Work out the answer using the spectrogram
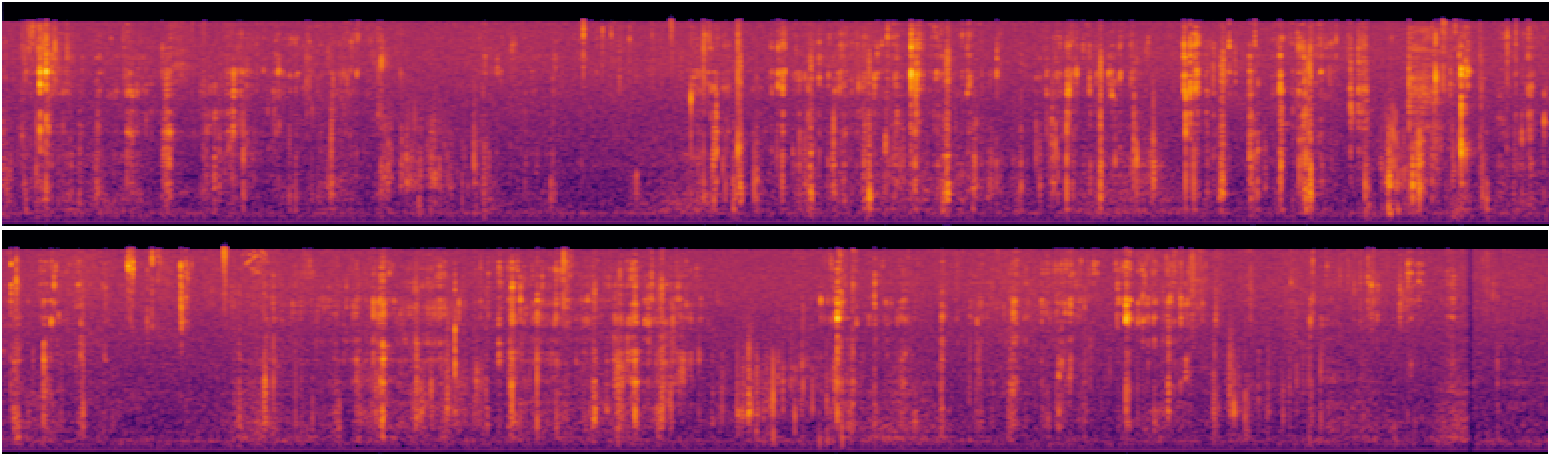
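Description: Close-miked chewing of rice and potato salad: a continuous run of sharp, wet mouth clicks, busier through the middle of the stretch.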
